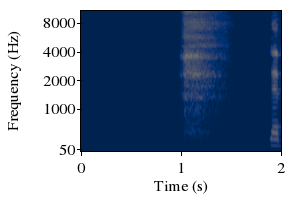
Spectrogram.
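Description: A man's sigh, one breathy exhale about a second in that fades over half a second: a sigh of emotion from someone close to tears.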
